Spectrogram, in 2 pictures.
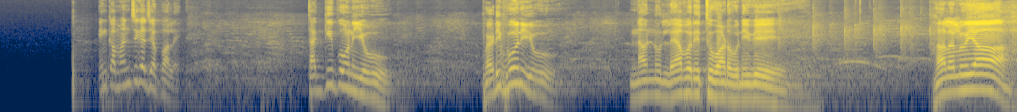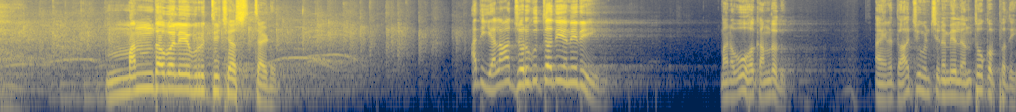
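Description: A man preaches with passion into a microphone, his voice ringing through a loudspeaker with an echo.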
